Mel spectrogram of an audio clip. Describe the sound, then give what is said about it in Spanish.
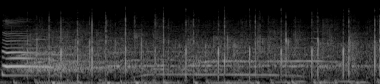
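Applause from the audience at a school quiz contest, a steady patter of scattered claps, fairly faint, with a sustained tonal sound running behind it. “Sí, señor, hay que aplaudir.”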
